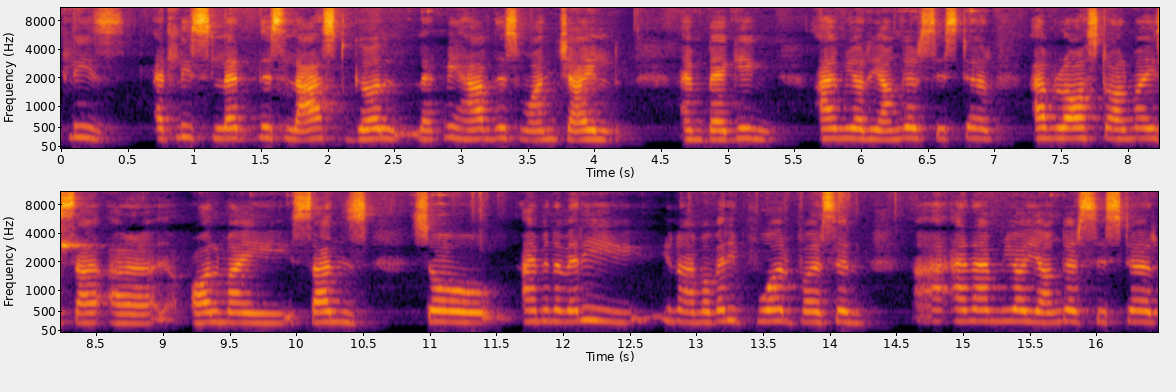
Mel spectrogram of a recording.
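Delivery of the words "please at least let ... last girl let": plain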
